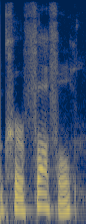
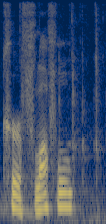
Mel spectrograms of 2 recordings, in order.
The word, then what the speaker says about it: kerfuffle: What is it, kerfluffle? How does that word go? Kerfuffle.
